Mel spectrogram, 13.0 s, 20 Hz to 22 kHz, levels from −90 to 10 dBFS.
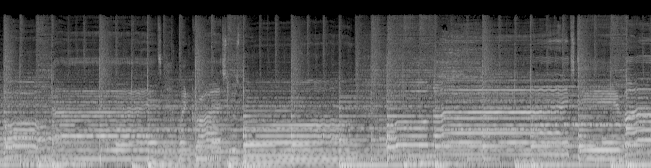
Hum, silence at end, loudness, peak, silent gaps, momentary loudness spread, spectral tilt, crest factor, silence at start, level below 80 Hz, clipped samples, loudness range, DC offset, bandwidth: none; 0 s; -13 LUFS; 0 dBFS; none; 4 LU; -6 dB/octave; 12 dB; 0 s; -20 dBFS; under 0.1%; 2 LU; under 0.1%; 16 kHz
